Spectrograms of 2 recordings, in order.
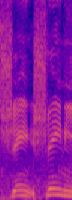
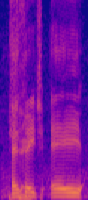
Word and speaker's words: Shaney: It's Shaney is the correct pronunciation, right? Shani. Yeah, Shaney.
